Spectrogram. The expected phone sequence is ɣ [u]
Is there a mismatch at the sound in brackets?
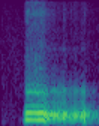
yes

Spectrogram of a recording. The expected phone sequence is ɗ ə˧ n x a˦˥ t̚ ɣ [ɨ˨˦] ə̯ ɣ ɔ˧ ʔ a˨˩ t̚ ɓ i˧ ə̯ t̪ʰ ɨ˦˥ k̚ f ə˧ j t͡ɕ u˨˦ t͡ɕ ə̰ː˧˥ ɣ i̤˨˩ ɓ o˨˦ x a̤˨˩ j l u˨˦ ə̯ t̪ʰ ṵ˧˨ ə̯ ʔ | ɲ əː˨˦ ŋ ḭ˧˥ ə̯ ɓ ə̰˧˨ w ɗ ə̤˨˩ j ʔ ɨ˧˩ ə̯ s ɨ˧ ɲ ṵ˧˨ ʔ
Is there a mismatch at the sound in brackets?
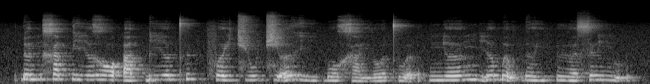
yes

